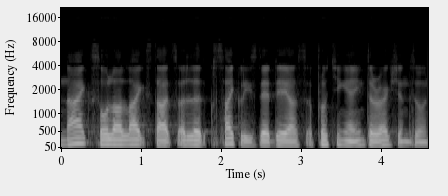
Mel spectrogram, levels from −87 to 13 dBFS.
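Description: Nothing goes wrong anywhere in this stretch of speech, so there's no fault to pin to any moment.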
